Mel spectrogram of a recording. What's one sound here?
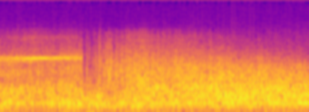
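A bomb explodes with a deep boom.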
